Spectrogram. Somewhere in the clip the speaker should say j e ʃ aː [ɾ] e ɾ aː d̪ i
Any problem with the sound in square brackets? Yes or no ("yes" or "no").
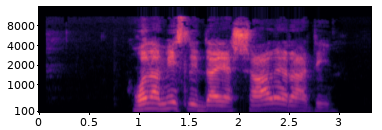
yes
